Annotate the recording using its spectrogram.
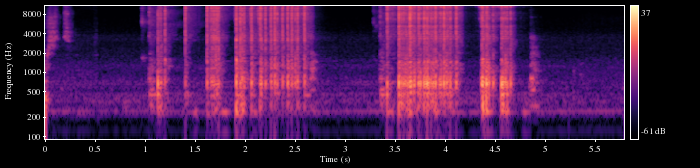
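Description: An electric welding arc crackles and buzzes in short bursts.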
